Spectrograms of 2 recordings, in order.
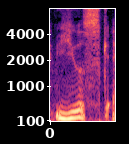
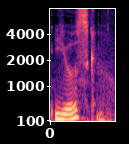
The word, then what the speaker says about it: JYSK: Now, this is the company behind Yusk, and we have had a number of people texting in to ask how you pronounce, how you spell Yusk. Obviously, it is J-Y-S-K.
